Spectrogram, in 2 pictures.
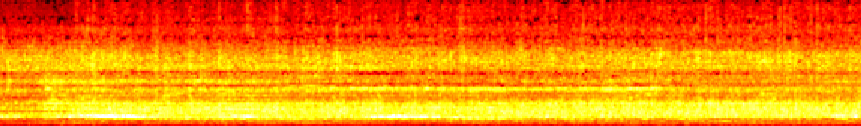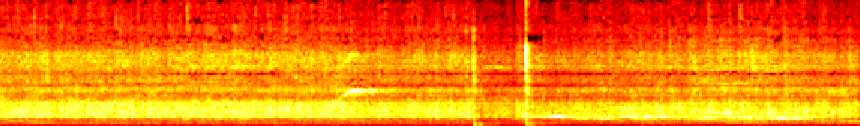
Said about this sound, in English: They kept clapping and she gaveled them off, too.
